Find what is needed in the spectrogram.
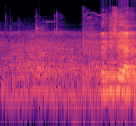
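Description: Low room noise with one light knock about one and a half seconds in, then a man's voice starts speaking near the end.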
